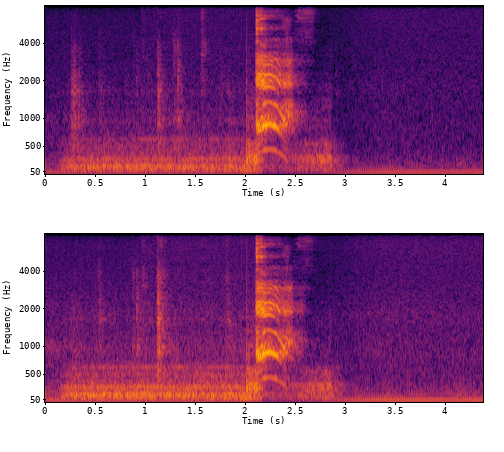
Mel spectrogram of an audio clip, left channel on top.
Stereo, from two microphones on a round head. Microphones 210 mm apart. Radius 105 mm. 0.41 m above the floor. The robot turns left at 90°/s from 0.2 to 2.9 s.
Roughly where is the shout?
Centre.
